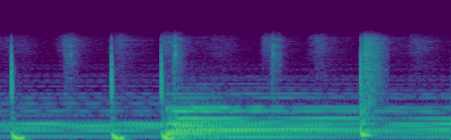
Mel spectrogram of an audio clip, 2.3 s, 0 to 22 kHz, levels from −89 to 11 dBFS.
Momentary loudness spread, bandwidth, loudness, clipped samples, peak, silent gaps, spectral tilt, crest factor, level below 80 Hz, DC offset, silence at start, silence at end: 7 LU; 8.2 kHz; -20 LUFS; under 0.1%; -4 dBFS; none; -7 dB/octave; 16 dB; -26 dBFS; under 0.1%; 0 s; 0 s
